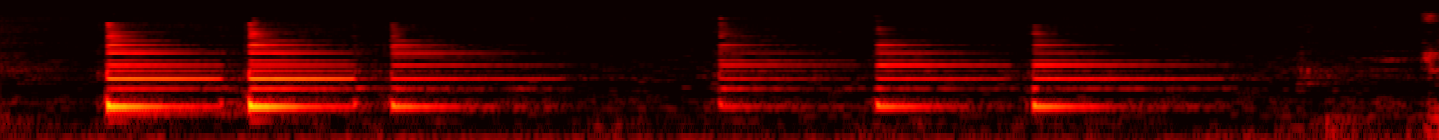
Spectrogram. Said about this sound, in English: This is the E string.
